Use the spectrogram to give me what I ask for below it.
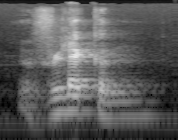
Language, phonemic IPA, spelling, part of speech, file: Dutch, /ˈvlɛkə(n)/, vlekken, verb / noun, Nl-vlekken.ogg
- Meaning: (verb) to stain, to make stains on; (noun) plural of vlek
